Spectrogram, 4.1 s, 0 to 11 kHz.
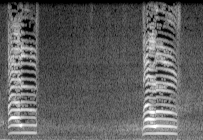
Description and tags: I saw a very noisy cat when I was walking around, it let me get very close to it, but then got scared and ran off. Unfortunately there was a car passing as I recorded. Captured with Zoom H4 onboard mics.
animal, cat, meow, outside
